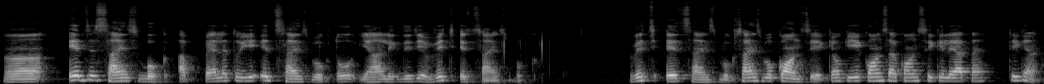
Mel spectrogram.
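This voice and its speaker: A man's voice: on the high side, moderate pace, hardly any pauses, a little mellow. A man teaching a class lesson as he walks through an exam paper, explaining each answer step by step and spelling words out letter by letter, with a Hindi accent. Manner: explains step by step, keeps asking "ठीक है ना".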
